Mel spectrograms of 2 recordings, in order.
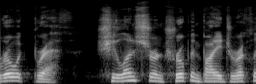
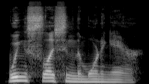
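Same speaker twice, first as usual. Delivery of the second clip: ordinary delivery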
